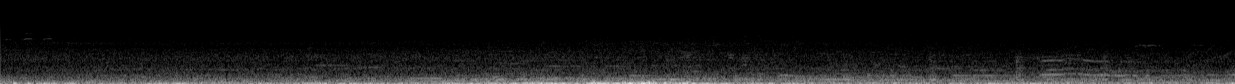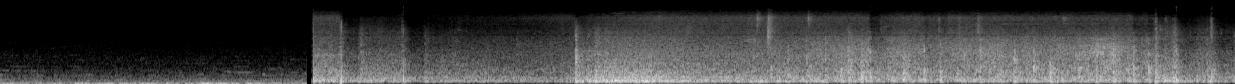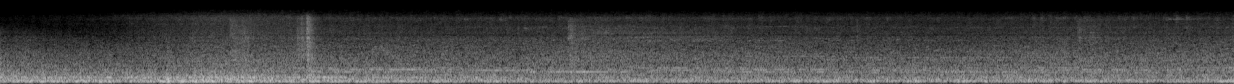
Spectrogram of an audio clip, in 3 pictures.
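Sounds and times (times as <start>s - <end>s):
road traffic hum: 15.4s - 37.0s
heavy vehicle passing: 15.5s - 37.0s.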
